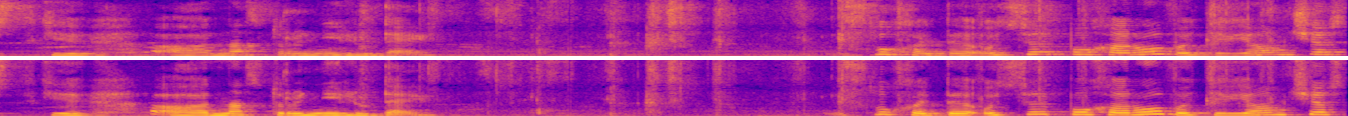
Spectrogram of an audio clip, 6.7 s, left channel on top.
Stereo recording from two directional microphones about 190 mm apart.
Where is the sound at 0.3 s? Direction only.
45° right (ahead or behind).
